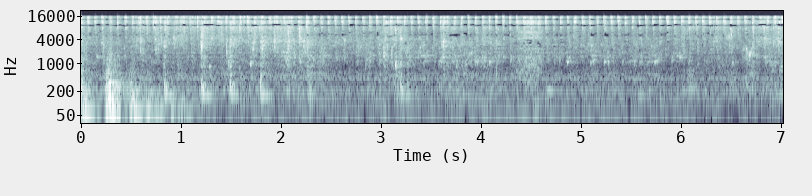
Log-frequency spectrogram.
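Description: Arepas frying in a pan of oil: a steady sizzle with scattered small crackles and pops. A loud thump right at the start.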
